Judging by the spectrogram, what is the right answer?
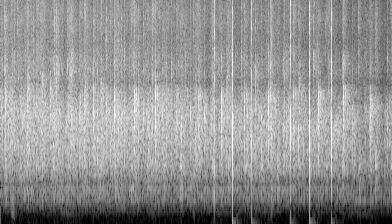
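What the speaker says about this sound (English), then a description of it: "You should give them applause for the African Society." An audience claps continuously at a graduation ceremony, a dense, even wash of applause with a few sharp, louder individual claps standing out near the end.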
